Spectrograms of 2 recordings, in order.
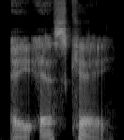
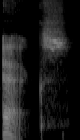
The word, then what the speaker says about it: ask: Ask. A-S-K. Ask, not ax.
